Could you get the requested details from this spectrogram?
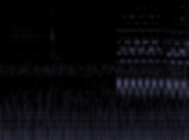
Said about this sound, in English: Yep, there goes my phone.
